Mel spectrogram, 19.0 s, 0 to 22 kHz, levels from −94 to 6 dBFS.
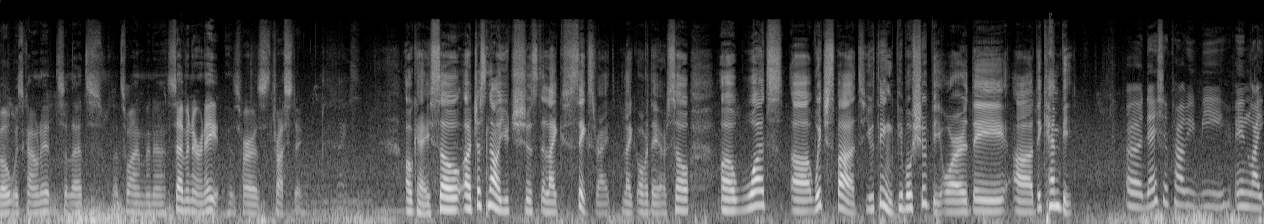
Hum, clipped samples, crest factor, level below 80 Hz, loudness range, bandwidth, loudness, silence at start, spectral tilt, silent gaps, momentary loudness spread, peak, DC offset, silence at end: none; under 0.1%; 18 dB; -30 dBFS; 6 LU; 16 kHz; -18 LUFS; 0 s; -5.5 dB/octave; none; 18 LU; 0 dBFS; under 0.1%; 0 s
